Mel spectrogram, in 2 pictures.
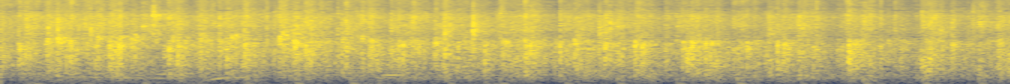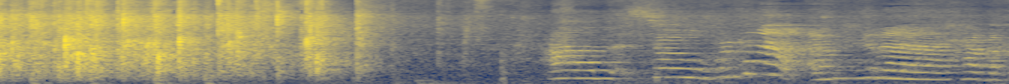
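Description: A bookstore audience applauds an author after her reading, dense clapping filling the room for several seconds before it fades out and a voice starts speaking.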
